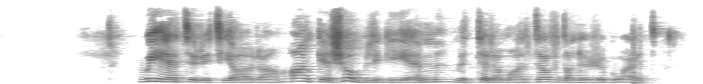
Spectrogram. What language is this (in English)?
Maltese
